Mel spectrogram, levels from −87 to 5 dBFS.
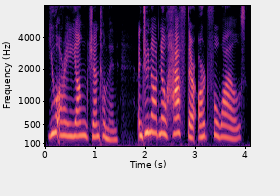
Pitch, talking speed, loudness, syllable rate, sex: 265 Hz, 190 wpm, -19 LUFS, 5.1 syllables/s, female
